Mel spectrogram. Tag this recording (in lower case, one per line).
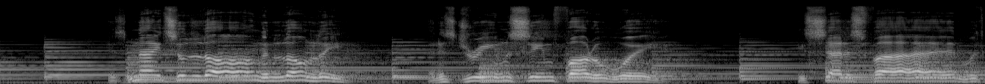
music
